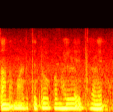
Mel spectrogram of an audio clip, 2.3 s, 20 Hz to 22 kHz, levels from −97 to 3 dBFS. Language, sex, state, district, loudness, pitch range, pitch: Kannada, female, Karnataka, Koppal, -13 LUFS, 155-170 Hz, 165 Hz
